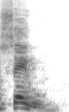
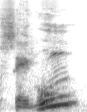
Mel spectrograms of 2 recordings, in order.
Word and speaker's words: según: Si yo tengo la palabra según, yo no digo según, no digo clasificación de las palabras según su acento, no, digo según su acento.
